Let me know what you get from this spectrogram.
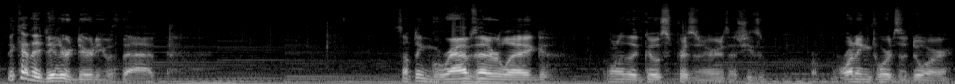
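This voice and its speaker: A man's voice: medium pitch, a little slow, pauses often. A man giving casual live-stream commentary on a game in a blunt, rambling way. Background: faint music.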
